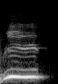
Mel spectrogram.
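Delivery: high, loud mock bleep sound; censor beep. Imitating the TV censoring a relative's name with a beep. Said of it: "they were blurring it out".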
